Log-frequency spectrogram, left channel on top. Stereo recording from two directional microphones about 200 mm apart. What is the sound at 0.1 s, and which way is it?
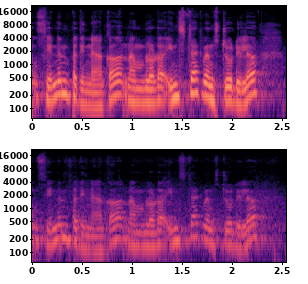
Speech, 50° left (ahead or behind).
